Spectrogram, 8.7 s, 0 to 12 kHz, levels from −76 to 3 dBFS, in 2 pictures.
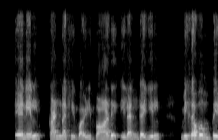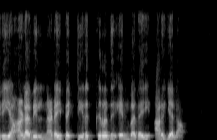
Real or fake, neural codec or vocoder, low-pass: fake; codec, 24 kHz, 3 kbps, HILCodec; 10.8 kHz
